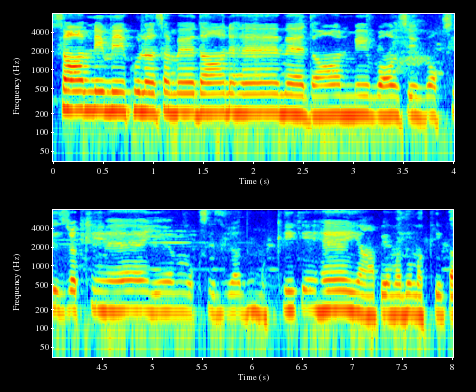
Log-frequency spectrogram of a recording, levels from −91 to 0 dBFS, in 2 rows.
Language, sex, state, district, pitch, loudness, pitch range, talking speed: Hindi, female, Haryana, Jhajjar, 195 Hz, -20 LUFS, 185-205 Hz, 150 wpm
